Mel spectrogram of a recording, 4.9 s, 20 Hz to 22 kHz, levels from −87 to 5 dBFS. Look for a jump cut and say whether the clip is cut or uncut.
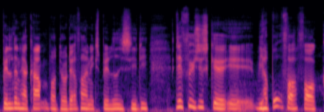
cut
